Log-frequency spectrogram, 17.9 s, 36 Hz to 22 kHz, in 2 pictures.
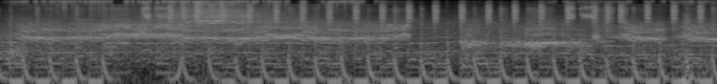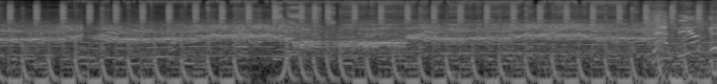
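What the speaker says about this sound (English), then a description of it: "Did I drift for like 30 seconds there or what?" Race car in the PSP game Ridge Racer 2 holding a long drift, tires squealing continuously over a loud revving engine, steady and close for the whole stretch.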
